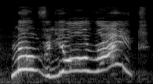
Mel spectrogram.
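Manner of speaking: high, slow anxious mother's cry; worried cry. A narrator's reading. Mother rushing to her son, high anxious cry. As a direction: call out to her son in alarm. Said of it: "cried Missus Needley".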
